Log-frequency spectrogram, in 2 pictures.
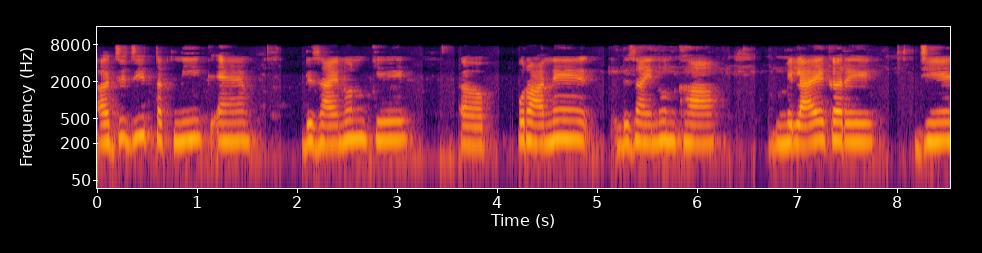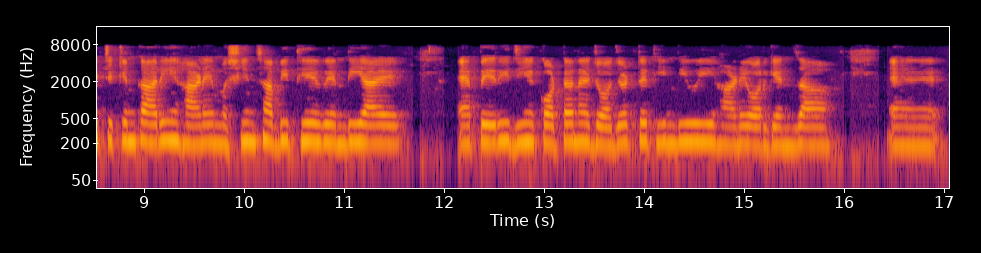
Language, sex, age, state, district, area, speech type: Sindhi, female, 60+, Uttar Pradesh, Lucknow, urban, spontaneous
